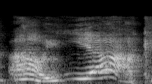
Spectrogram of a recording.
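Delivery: high-pitched wail of disgust; acted high, disgusted whine. A narrator's reading. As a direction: wail it, utterly grossed out. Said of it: "she wailed".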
